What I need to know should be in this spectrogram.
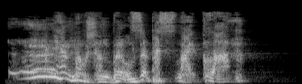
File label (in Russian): death ru; Dota 2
